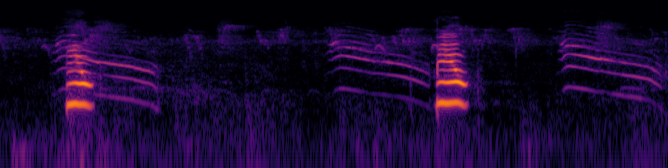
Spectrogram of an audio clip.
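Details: A kitten heard from home and later found in a rice field cries with four high meows that glide downward. Two are sharp and loud, and two are longer and softer, separated by brief pauses.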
